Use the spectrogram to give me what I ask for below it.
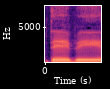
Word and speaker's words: Debay: under the name of debbie but debbie is spelled d-e-b-a-y which confuses lots of people it's not debate americans tentacle or english call me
